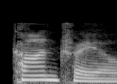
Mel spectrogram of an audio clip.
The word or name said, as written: contrail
